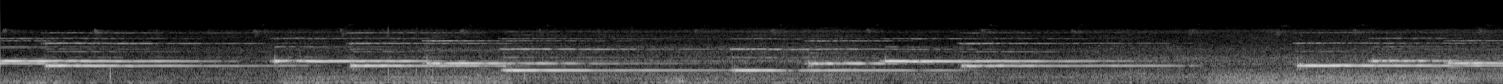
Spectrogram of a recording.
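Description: A slow melody of held notes, each lasting a second or two and stepping between a few pitches, over faint background noise.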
